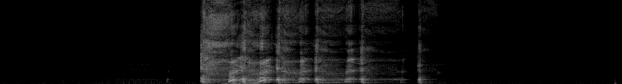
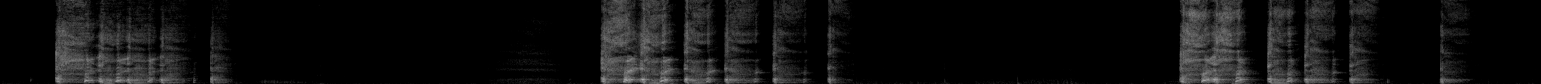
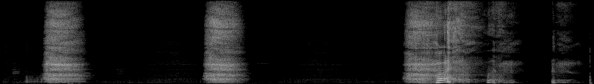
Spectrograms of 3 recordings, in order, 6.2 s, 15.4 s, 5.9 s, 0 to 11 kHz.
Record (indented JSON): {
  "cough_length": "6.2 s",
  "cough_amplitude": 5899,
  "cough_signal_mean_std_ratio": 0.34,
  "three_cough_length": "15.4 s",
  "three_cough_amplitude": 7435,
  "three_cough_signal_mean_std_ratio": 0.34,
  "exhalation_length": "5.9 s",
  "exhalation_amplitude": 14458,
  "exhalation_signal_mean_std_ratio": 0.38,
  "survey_phase": "beta (2021-08-13 to 2022-03-07)",
  "age": "45-64",
  "gender": "Female",
  "wearing_mask": "No",
  "symptom_cough_any": true,
  "symptom_onset": "11 days",
  "smoker_status": "Never smoked",
  "respiratory_condition_asthma": false,
  "respiratory_condition_other": false,
  "recruitment_source": "REACT",
  "submission_delay": "2 days",
  "covid_test_result": "Negative",
  "covid_test_method": "RT-qPCR",
  "influenza_a_test_result": "Unknown/Void",
  "influenza_b_test_result": "Unknown/Void"
}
